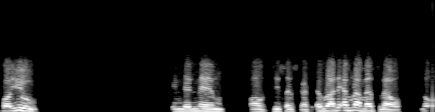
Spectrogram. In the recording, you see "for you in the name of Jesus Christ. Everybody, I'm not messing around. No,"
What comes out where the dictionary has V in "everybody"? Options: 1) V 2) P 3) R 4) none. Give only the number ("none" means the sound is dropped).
4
